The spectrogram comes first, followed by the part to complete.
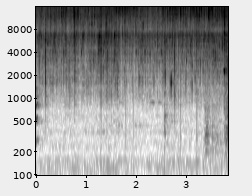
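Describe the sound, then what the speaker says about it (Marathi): Chillies, garlic, curry leaves and asafoetida fry in hot oil as a tempering for mung dal, giving a steady close crackling sizzle with small pops throughout. "घालून छान परतून घ्यायचे आहे ही फोगणी आपल्याला छान चुरचुरीत करायची आहे"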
